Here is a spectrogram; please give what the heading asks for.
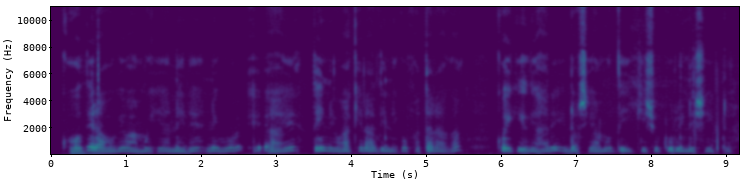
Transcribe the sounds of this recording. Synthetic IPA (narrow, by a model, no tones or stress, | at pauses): kʰohoðeɾaoɣewamohianeɾɛneɣwɔeaeteinewakeɾaðineɣofataɾaɣa | koiɣiðiahaɾeidɔʃijamoðiɡiʃukuɾuineʃita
